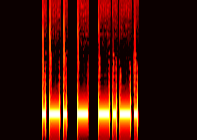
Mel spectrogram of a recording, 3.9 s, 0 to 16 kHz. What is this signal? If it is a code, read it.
Morse code, heard as a keyed tone, about 17 wpm, 700 Hz. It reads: RTC
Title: USA Call Sign Postfixes - 3 Letters 17wpm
